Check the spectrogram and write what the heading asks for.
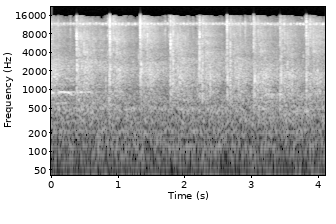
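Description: Rhythmic clapping, about two claps a second in a steady beat, over a constant murmur of arena noise as a volleyball serve is awaited.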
